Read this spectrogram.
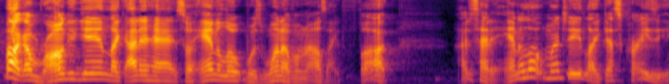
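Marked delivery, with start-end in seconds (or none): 0.0-1.1 a high, loud groan at being wrong; high and loud, mock defeat; exasperated curse. Guessing wrong at blind dining. 3.6-6.7 amazed disbelief. Retold or imitated. Learning he ate antelope.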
